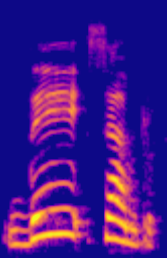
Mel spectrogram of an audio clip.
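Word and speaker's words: décembre: نوفا نوفا نوفا نوفا ان او في اللي بنطقه بكتبه نوفمبر الاخير ديسمبر ديسامبر ديسامبر دي اي اس دي اي سي دي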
